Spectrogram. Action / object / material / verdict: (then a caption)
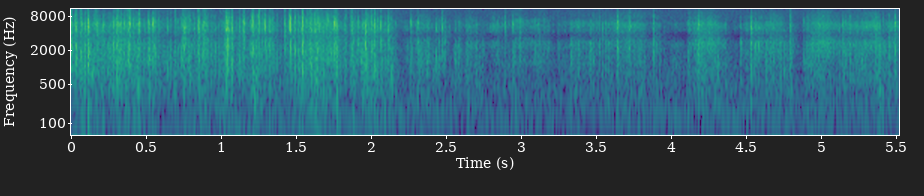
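scrape / inflated plastic packing air pillow / plastic film / none. A clear, hollow, air-filled plastic air-cushion packing pillow is held in the hands and crinkled and scratched with long painted nails. It makes dense, bright crinkling and crackling, louder for the first two seconds and then softer with scattered sharp crackles.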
